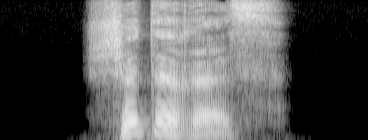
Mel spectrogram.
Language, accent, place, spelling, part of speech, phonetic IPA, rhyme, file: German, Germany, Berlin, schütteres, adjective, [ˈʃʏtəʁəs], -ʏtəʁəs, De-schütteres.ogg
- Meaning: strong/mixed nominative/accusative neuter singular of schütter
